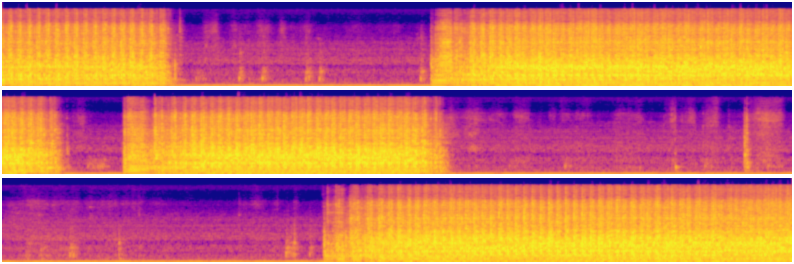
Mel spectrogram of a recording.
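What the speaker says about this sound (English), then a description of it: "So I've serged it together." A serger overlocker stitching a sweatshirt dress together, running in three loud steady bursts of several seconds each, with quiet pauses between them and no talking.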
